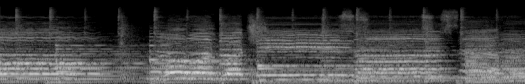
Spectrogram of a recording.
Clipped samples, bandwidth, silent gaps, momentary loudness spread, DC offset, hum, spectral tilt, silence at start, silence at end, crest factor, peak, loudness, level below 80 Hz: under 0.1%; 16 kHz; none; 9 LU; under 0.1%; none; -4.5 dB/octave; 0 s; 0 s; 14 dB; -4 dBFS; -20 LUFS; -44 dBFS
